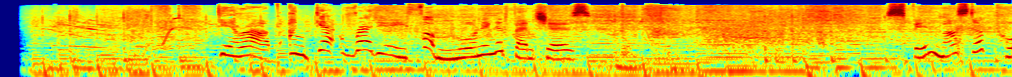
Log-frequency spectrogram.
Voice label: kids tv and toy commercials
